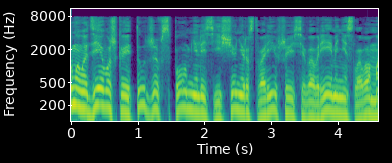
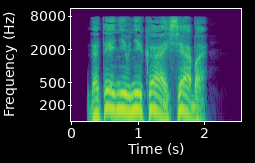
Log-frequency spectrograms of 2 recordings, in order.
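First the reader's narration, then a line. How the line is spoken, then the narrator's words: Mumbled. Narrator (Russian): пробормотал Кожевников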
